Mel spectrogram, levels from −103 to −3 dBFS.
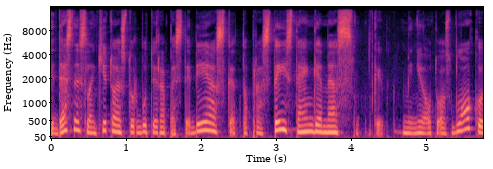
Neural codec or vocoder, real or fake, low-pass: none; real; 14.4 kHz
